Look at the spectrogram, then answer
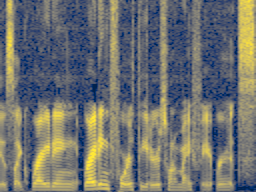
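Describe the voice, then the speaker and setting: Recorded very cleanly against a silent background with a dry, close sound and no echo, a woman with an American accent speaks at a fairly quick pace and fairly low pitch, her tone bright and sharp, her intonation fairly even. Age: 20s. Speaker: poet. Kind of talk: casual chat.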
